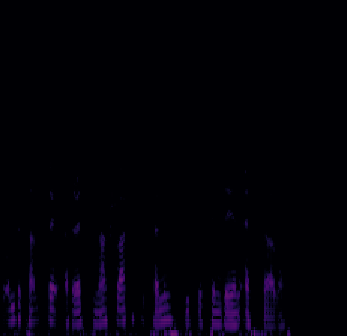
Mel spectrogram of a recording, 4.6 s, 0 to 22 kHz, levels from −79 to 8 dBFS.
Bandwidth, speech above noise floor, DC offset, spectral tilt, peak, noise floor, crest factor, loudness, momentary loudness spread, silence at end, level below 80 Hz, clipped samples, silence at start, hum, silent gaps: 15.5 kHz; over 28 dB; under 0.1%; -6 dB/octave; -44 dBFS; under -90 dBFS; 18 dB; -63 LUFS; 7 LU; 0.75 s; -78 dBFS; under 0.1%; 0.05 s; none; none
